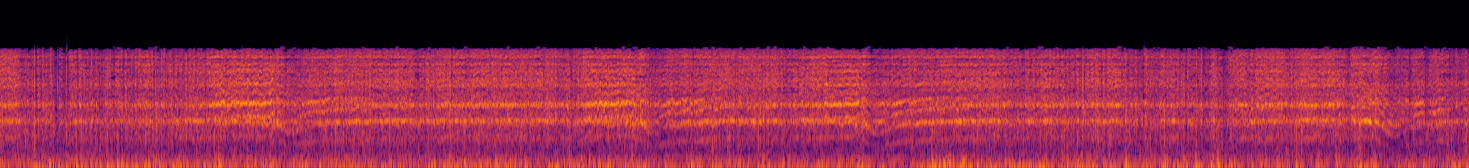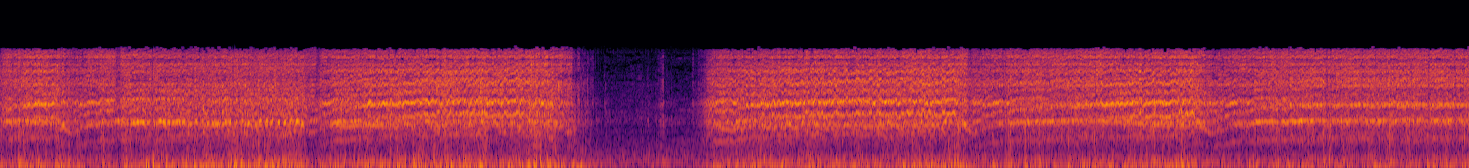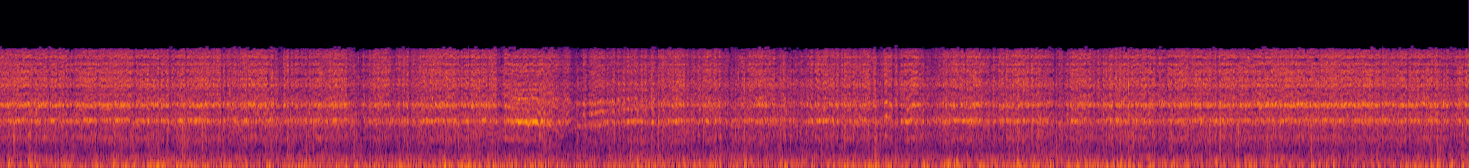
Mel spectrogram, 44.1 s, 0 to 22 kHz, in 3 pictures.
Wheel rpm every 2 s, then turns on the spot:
160, 150, 160, 150, 150, 160, 150, 140, 150, 150, 60, 140, 150, 150, 160, 160, 160, 140, 160, 160, 160, 160.
20-22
